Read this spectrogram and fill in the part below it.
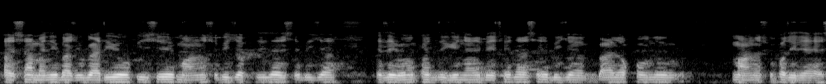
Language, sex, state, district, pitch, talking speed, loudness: Gujarati, male, Gujarat, Gandhinagar, 110 Hz, 150 wpm, -17 LUFS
